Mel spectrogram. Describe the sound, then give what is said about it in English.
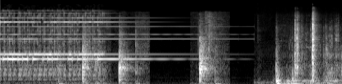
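An old telephone bell rings in two close bursts of sustained metallic jangling, followed by the clatter and thunk of the receiver being lifted. “Oh, I'll get the phone”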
